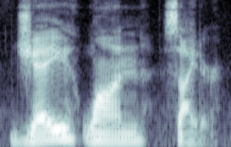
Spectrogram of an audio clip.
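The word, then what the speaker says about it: Ja'Juan Seider: It's pronounced J1 Sider. So yes, J1 Sider, where did he come from?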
